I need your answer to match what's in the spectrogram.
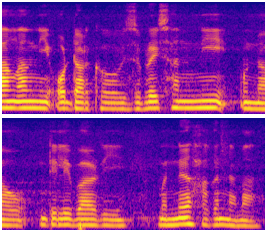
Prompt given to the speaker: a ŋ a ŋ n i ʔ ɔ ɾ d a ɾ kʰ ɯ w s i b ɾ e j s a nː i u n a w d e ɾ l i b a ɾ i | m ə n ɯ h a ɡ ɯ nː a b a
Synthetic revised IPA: a ŋ a ŋ n i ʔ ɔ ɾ d a ɾ kʰ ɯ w z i b ɾ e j s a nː i u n a w d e l i b a ɾ i | m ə n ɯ h a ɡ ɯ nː a m a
